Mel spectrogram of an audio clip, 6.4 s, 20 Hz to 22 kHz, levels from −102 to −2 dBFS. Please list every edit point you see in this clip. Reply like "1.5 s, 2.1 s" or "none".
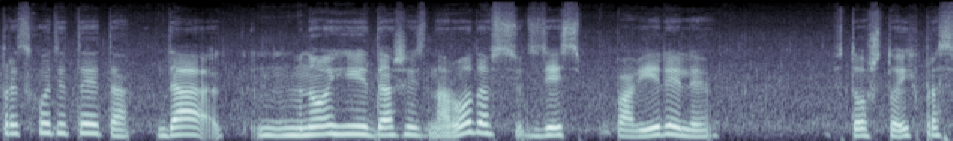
0.9 s

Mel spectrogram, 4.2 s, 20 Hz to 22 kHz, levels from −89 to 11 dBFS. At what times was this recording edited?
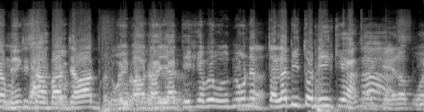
1.0 s

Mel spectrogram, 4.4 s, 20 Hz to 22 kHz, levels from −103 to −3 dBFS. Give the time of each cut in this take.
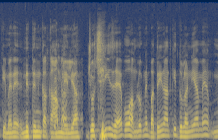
1.7 s

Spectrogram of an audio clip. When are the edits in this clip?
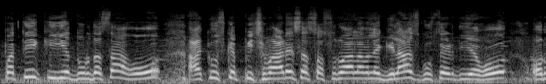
none

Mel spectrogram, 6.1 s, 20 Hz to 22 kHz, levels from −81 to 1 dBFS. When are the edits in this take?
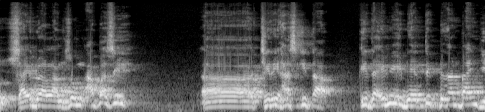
none

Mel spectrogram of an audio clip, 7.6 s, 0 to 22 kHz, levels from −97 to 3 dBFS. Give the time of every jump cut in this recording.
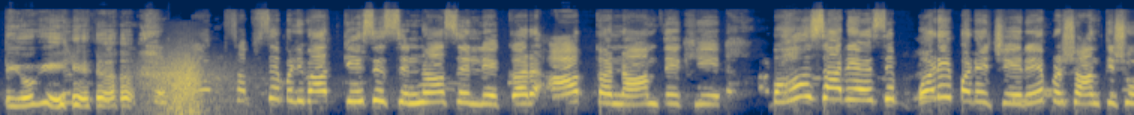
1.0 s

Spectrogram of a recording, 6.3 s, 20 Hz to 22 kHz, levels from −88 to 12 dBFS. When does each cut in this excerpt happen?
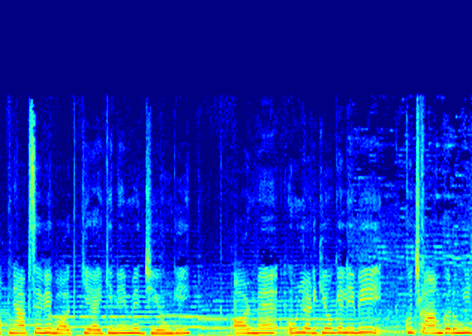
none

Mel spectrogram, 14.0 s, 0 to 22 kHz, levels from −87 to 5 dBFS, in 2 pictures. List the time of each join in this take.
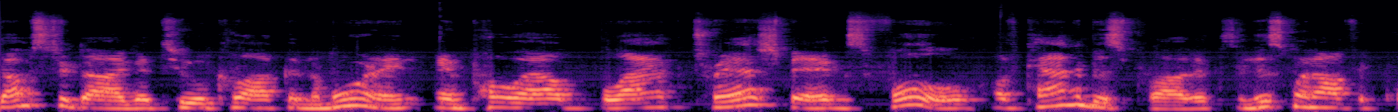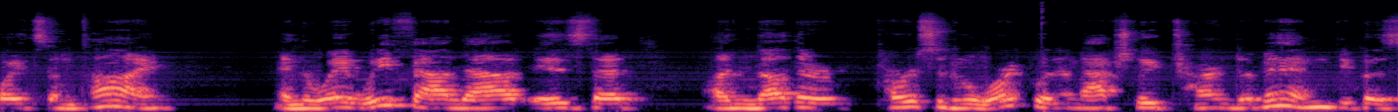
none

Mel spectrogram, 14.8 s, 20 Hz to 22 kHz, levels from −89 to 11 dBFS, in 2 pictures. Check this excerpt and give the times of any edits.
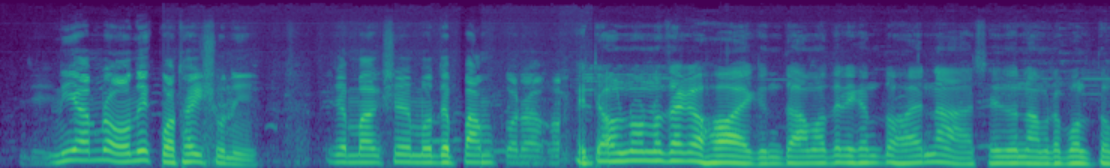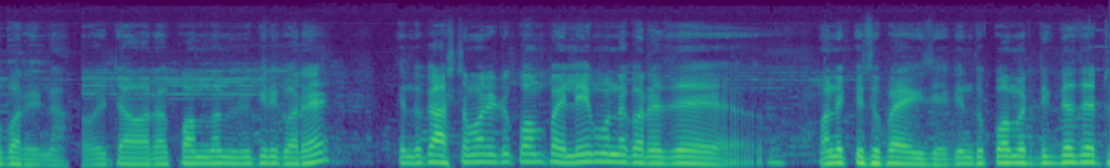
none

